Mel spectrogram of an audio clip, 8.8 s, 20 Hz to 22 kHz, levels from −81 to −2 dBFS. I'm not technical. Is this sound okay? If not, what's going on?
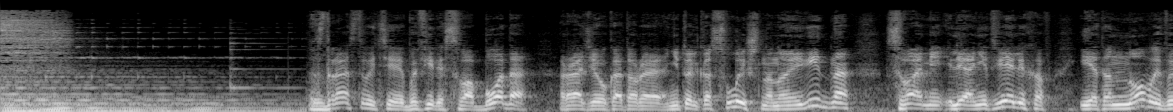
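No. Throughout the clip there is sample clock jitter: the clock that tells the equipment when to measure the sound keeps wobbling, by less than a millionth of a second, so each measurement lands slightly early or late at random. Those small timing slips turn into errors wherever the sound changes quickly, so you hear a faint hiss or grittiness riding on the louder and brighter moments, which drops away when things go quiet.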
